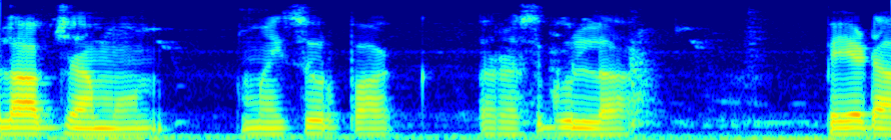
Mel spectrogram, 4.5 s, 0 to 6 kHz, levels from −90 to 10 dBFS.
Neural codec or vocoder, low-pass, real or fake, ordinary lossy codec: none; 5.4 kHz; real; none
